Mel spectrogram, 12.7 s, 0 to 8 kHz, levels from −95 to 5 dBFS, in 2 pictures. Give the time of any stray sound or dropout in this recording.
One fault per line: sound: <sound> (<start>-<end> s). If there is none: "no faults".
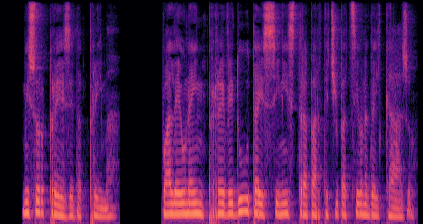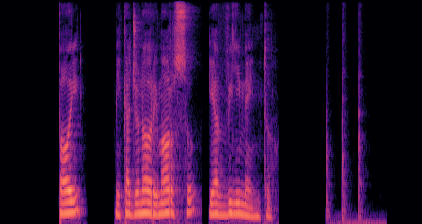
sound: thud (11.2-12.2 s)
